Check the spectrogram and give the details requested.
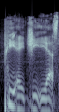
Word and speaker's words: Pages: the Dodgers Andy PES it's spelled uh p a GES like Pages pages right so Andy P PES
